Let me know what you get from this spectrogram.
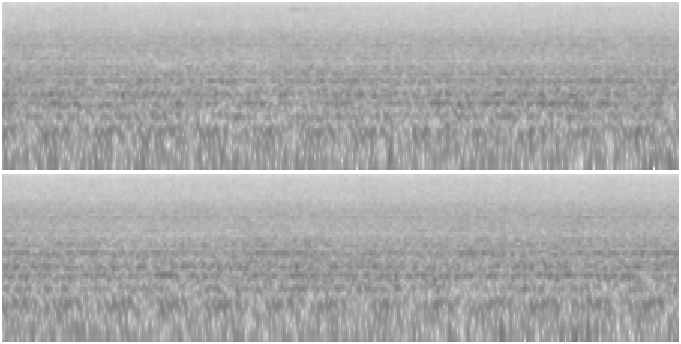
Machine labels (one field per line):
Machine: fan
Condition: normal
